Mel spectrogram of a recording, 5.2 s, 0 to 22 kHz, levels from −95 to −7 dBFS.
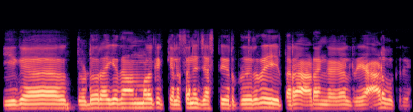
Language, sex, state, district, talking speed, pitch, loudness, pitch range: Kannada, male, Karnataka, Bijapur, 150 wpm, 145 Hz, -16 LUFS, 135-155 Hz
